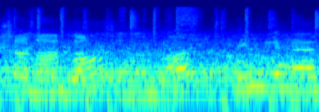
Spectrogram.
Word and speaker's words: Chenin Blanc: As a French person, you would say Chenin Blanc.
